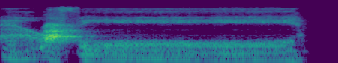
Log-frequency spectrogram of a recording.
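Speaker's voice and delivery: very low, deep, creaky, rough demon voice. Retelling a stage moment, lying face down on a bed: demon voice. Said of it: "I found this, like, like, demon voice".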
